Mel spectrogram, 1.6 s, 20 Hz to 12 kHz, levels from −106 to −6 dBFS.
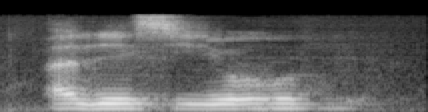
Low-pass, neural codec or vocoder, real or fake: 7.2 kHz; codec, 16 kHz, 0.8 kbps, ZipCodec; fake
